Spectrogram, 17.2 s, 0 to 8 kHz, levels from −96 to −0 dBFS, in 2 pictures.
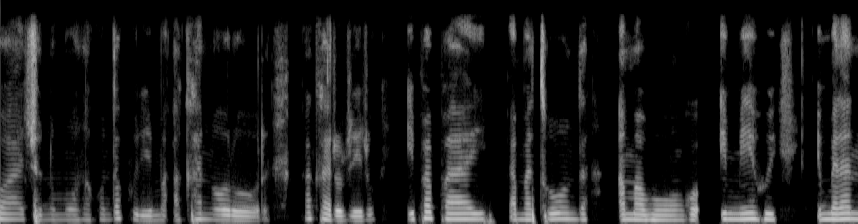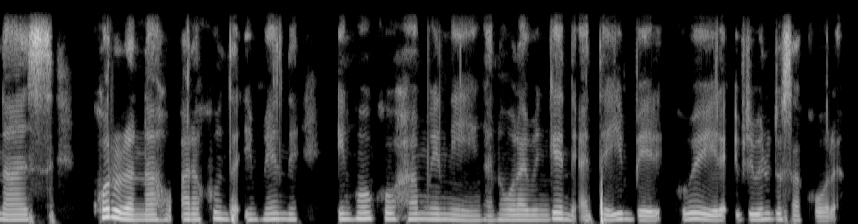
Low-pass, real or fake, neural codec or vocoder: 7.2 kHz; real; none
